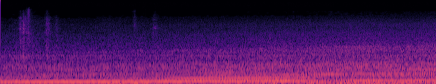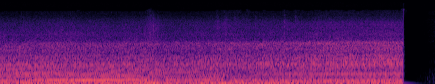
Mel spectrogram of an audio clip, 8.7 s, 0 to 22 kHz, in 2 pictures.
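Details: Mini R56 after injector ultrasonic cleaning, overhaul and replacement for cold-start misfire: strong, even pull in third gear, engine note climbing smoothly under boost with no stumble, miss or hesitation; normal acceleration, engine running well.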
